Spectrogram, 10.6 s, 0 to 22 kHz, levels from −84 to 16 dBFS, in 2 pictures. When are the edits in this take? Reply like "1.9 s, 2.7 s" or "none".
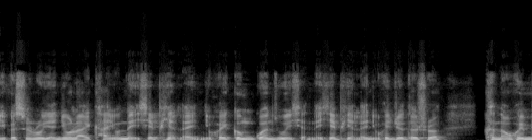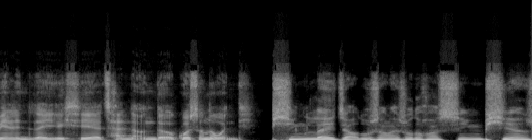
8.0 s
